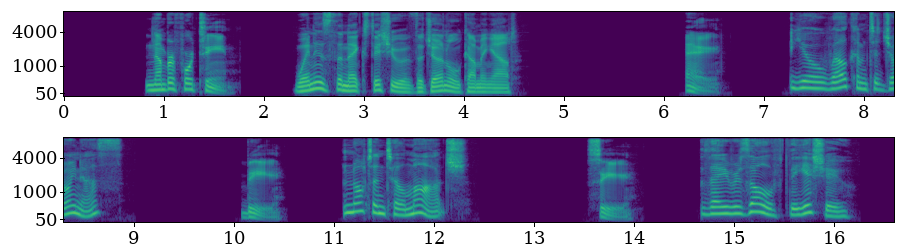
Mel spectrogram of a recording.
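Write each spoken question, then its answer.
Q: When is the next issue of the journal coming out?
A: B: Not until March.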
